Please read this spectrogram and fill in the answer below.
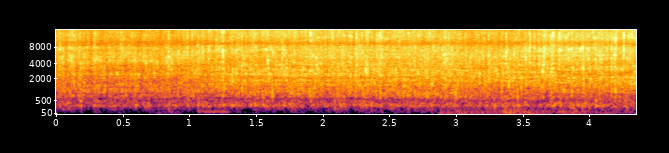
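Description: Spring water pouring steadily from a pipe spout into a stone trough, splashing and churning in the basin.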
